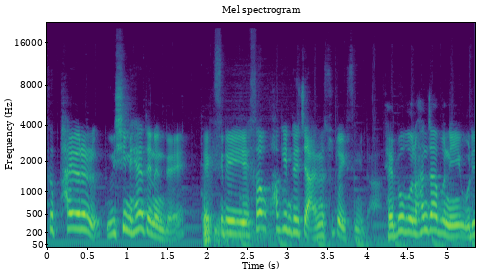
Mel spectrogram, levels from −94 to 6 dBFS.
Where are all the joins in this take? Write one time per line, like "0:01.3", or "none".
0:04.1

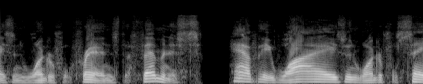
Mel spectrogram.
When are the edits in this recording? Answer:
0:01.5

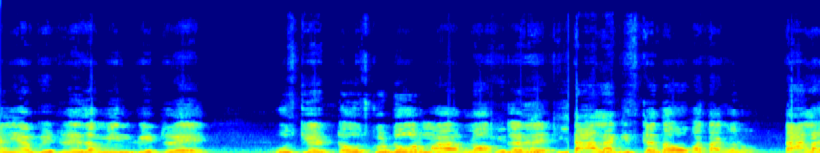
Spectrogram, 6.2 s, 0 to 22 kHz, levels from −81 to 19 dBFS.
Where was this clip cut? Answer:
0:04.2

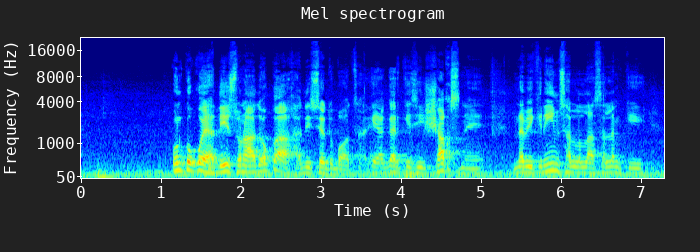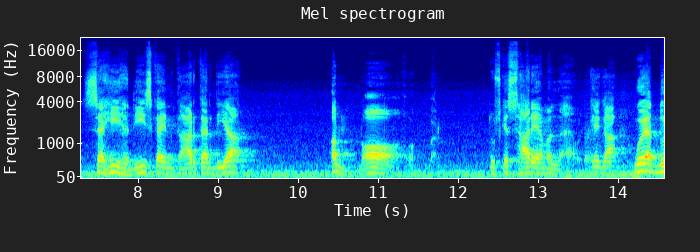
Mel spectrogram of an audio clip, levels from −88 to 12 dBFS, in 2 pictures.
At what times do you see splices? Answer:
0:03.6
0:13.7

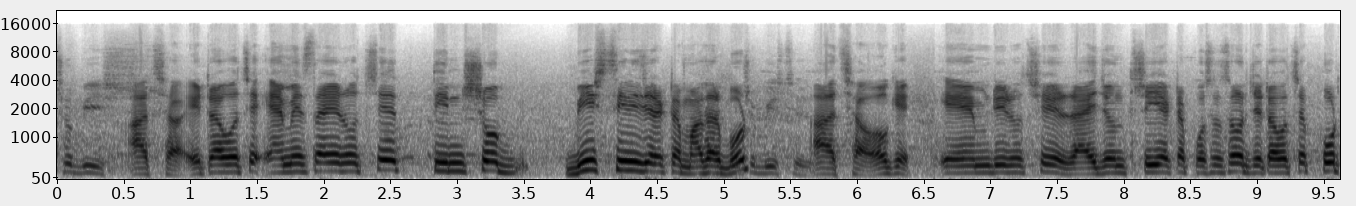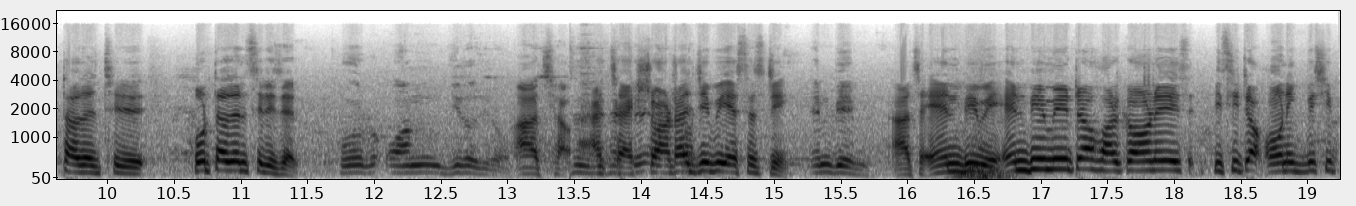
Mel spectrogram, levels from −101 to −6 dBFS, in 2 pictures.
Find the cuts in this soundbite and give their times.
0:06.6
0:13.5

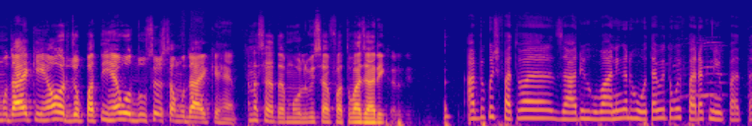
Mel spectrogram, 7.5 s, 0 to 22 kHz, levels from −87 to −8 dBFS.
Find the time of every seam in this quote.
0:02.6

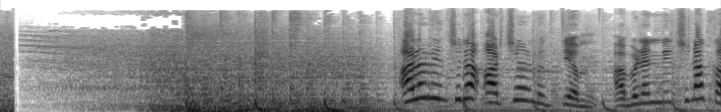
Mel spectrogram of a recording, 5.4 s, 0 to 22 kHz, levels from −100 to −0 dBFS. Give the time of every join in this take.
none

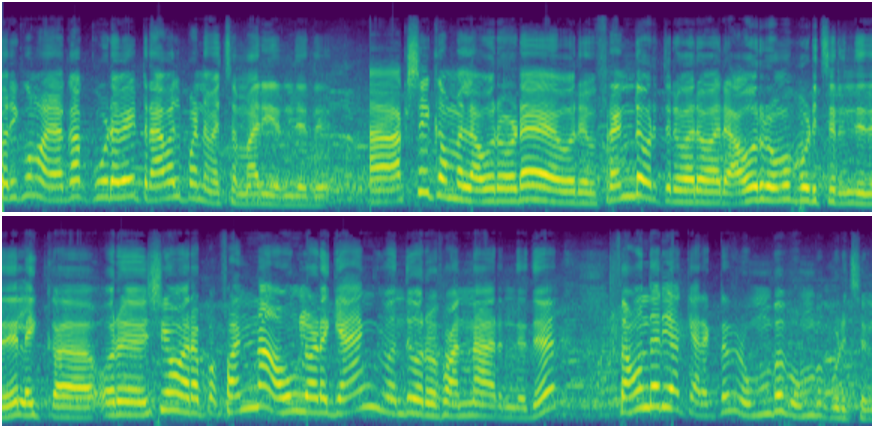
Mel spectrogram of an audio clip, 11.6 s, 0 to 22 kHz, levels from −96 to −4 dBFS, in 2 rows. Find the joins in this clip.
none

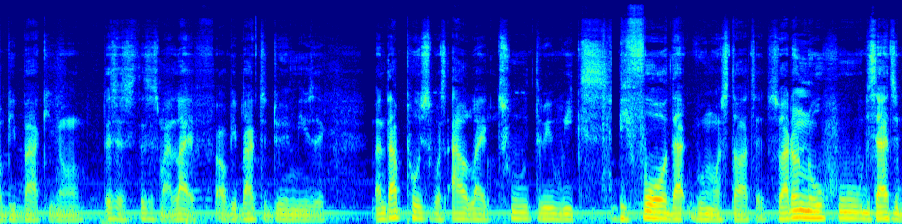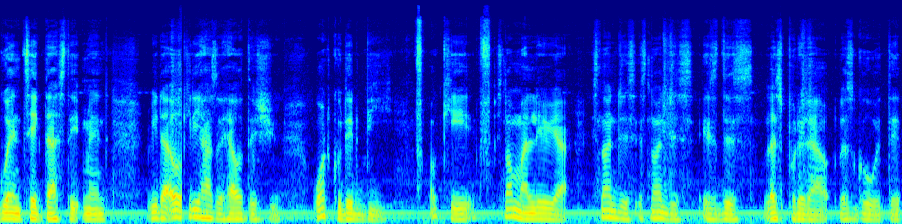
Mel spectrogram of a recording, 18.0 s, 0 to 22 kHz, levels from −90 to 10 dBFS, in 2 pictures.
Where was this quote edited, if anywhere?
0:06.0
0:10.9

